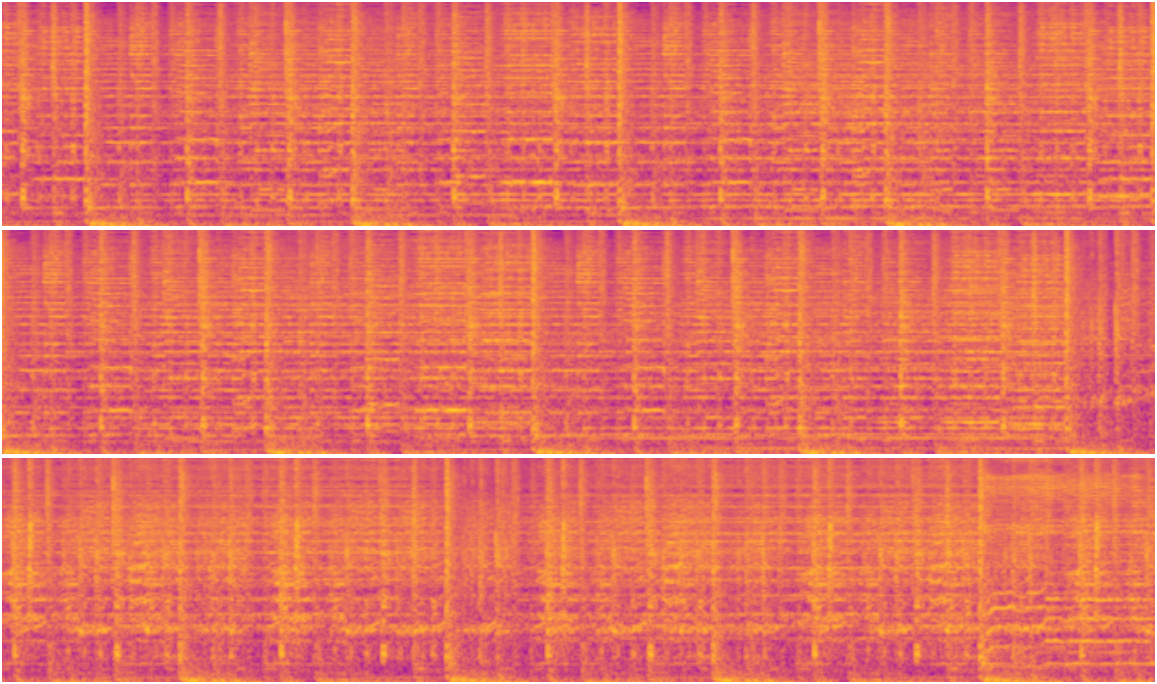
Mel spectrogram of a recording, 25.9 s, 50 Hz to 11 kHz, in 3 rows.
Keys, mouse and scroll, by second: 2.1 click, 2.3 shift+middle click, 2.4 shift+a, 2.7 middle click, 3.1 scroll up 3, 3.4 shift+middle click, 3.9 scroll up 1, 4.1 shift+middle click, 4.4 r, 6.0 s, 7.0 g, 8.8 Tab, 9.0 scroll up 3, 9.3 scroll down 1, 10.7 ctrl+r, 11.7 ctrl+b, 12.7 click, 13.2 s, 14.4 click, 14.6 s, 17.0 ctrl+r, 17.6 s, 20.6 ctrl+r, 22.4 click, 22.8 KP_3, 23.6 KP_3, 24.7 click, 25.3 g.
